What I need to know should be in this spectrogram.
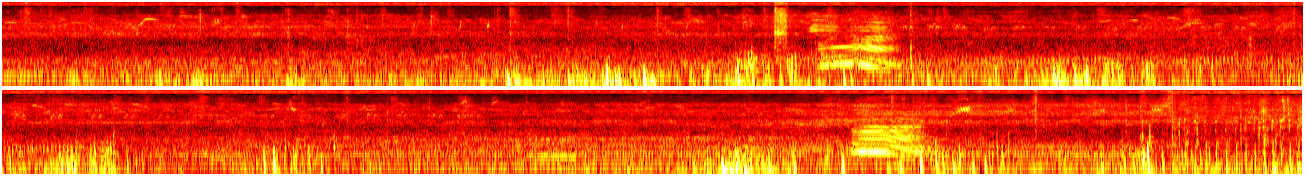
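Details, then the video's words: Grazing cow in a field lowing twice, about ten seconds apart, each a brief falling harmonic moo set against constant low rumbling wind and scattered thumps. "Cow mooing sounds & grazing in a field"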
